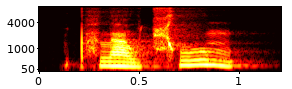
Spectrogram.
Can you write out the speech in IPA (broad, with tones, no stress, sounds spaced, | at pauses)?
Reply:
pʰ l a˨˩ w t͡ɕʰ o˥˩ m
